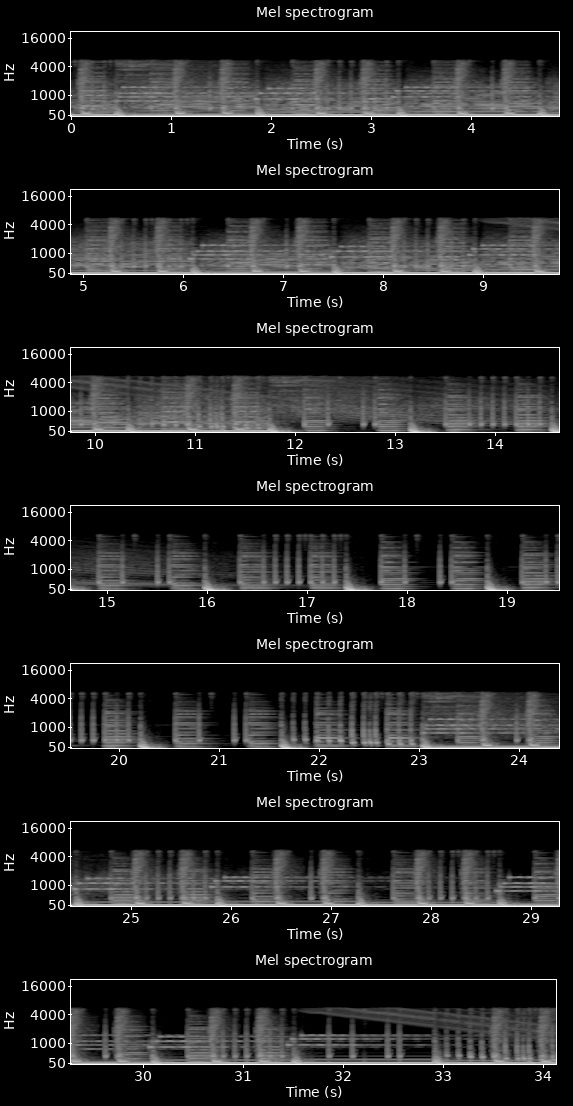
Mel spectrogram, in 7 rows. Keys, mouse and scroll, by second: 0.8-1.1 scroll down 3, 3.5 click, 4.5-4.9 scroll up 1, 8.7 ,, 10.1-10.6 scroll down 2, 12.7 click, 12.9 click, 15.5 right click, 15.8 right click, 16.1 right click, 16.8 click, 20.5 scroll down 1, 22.8 click, 23.0 click, 23.4-25.3 scroll down 2, 27.2 click, 27.2 scroll down 1, 27.3 click, 28.9 click, 31.3 middle click, 31.4 middle click, 31.4 middle click, 31.5 middle click, 31.5-33.6 typing, 31.8 middle click, 31.9 middle click, 32.1 middle click, 32.2 middle click.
